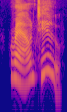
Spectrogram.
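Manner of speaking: cute kawaii uwu anime announcer, very high, very loud. Announcing the next round of a fight, kawaii anime announcer voice. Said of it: "Kawaii anime announcer, Uwu voice".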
